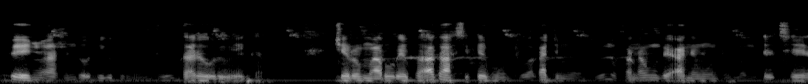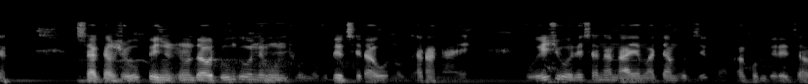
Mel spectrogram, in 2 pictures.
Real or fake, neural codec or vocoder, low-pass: real; none; 7.2 kHz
